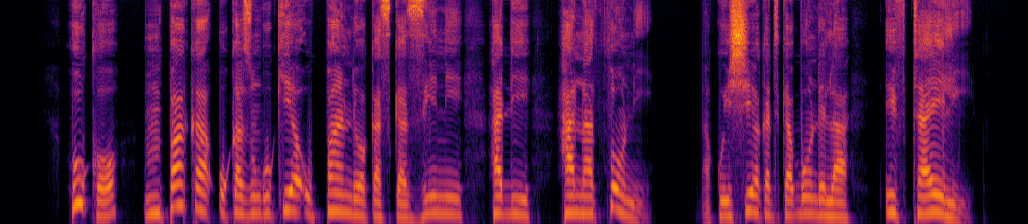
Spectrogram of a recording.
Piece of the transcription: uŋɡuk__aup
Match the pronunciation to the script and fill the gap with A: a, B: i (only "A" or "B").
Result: B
